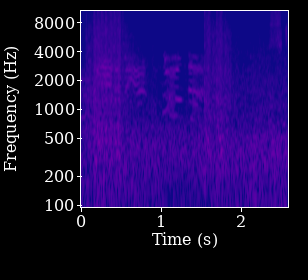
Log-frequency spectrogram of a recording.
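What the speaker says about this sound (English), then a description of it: "the machine gun is coming" Machine gun fire in a WWII-style real-time strategy tournament match, dense continuous rattling bursts filling the mix with other battle noise and a sweeping whistle, all under constant loud background.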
